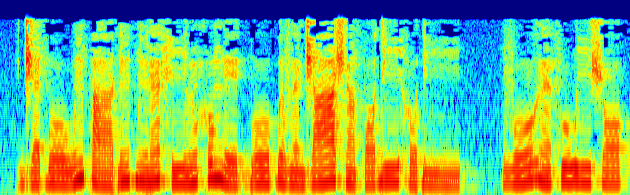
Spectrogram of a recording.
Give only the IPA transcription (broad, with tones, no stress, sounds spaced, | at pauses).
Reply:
d͡ʒ ɛ˨ ɓ oː˨ w ĩ˦ p aː˨ ɗ ĩ˦ ɓ ĩ˧ ɾ ɛ̃˦˨ h iː˨ l ũ˧ h o˦ ŋ eː˨ ɡ͡b oː˧ ɓ ə˨ v ɛ̃˨ d͡ʒ aː˨˦ ʃ ã˨ p ɔ˨˦ d iː˧ h o˨ ɗ iː˨ | v oː˨˦ ɣ ɛ̃˨ f u˧ w iː˧ ʃ ɔ˧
